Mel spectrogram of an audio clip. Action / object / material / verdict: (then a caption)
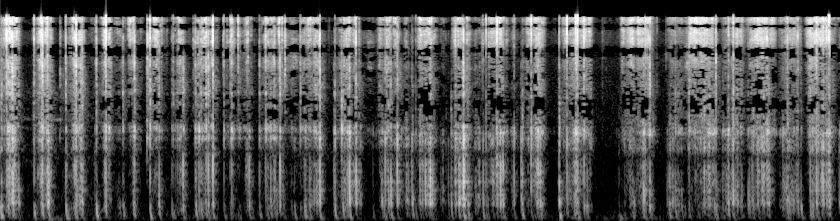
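tap / milk chocolate bar in foil / chocolate / none. Fingertips and nails tap quickly on the segmented front of a whole solid milk chocolate bar held over foil. The result is a fast, irregular stream of short, dry, bright clicks and crinkly scratches with no low body, each dying away almost instantly, with a few brief pauses.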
